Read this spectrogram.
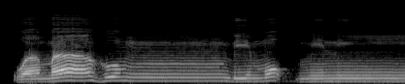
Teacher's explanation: kalau ada mim sukun bertemu ba, itu kan hukumnya ikhfa syafawi ya, itu harus bunyi emnya itu harus dipanjangkan atau ditahan sepanjang 2 sampai 3 harokat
